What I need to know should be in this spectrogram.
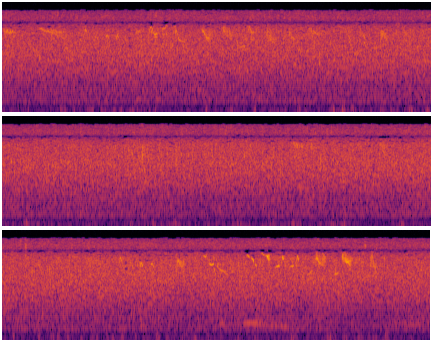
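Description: A shallow river rushes steadily over rocks outdoors.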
